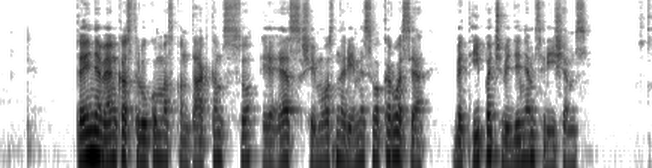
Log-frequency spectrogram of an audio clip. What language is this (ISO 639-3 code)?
lit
